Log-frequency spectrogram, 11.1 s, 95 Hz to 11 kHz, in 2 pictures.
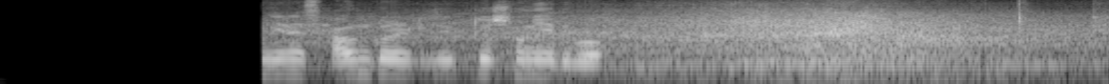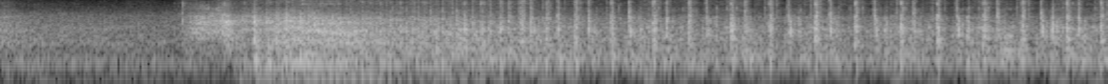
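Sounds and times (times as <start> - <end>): motorcycle engine revving: 6.4 - 11.0
fast ticking chain rattle: 7.9 - 11.0.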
